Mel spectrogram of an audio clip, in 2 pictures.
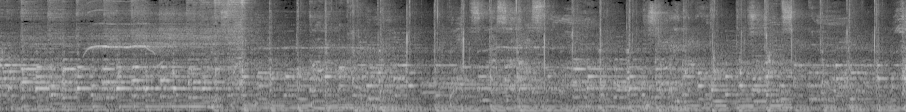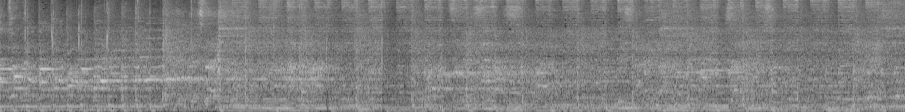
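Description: Live rock band playing loud, continuous music on electric guitars, bass and drum kit.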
